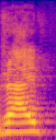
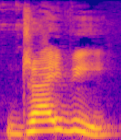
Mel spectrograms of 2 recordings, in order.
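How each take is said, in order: First: The word ends on the v sound. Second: The word ends with an added ee vowel. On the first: The speaker calls it right. "इसे हम ड्राइव पढ़ रहे हैं" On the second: The speaker calls it wrong. "ड्राइवी तो नहीं पढ़ रहे"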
